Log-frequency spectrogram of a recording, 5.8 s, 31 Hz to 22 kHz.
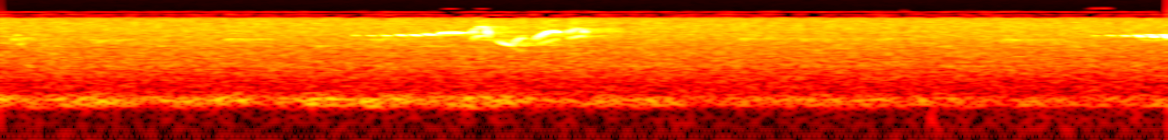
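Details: Male Daurian redstart, thought to be nesting, sings in a forest at 1300 m on 2 June 2019: one brief high phrase of twisting, scratchy whistles with faint thin notes around it, over a low stream and wind rumble.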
